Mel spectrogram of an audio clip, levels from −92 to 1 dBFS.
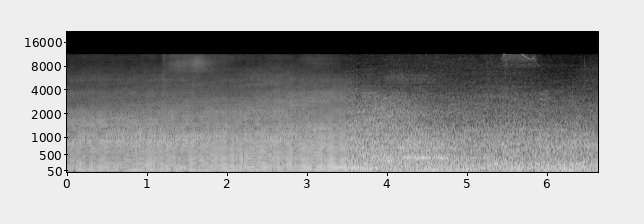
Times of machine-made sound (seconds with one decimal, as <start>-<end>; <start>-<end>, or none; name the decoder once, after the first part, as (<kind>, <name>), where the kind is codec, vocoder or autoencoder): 0.0-3.5 (vocoder, Vocos)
